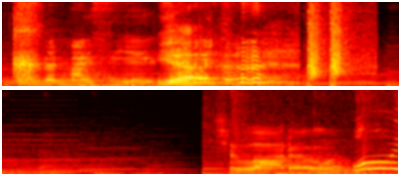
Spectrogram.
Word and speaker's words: gelato: one more time but with the english pronunciation okay don't make me go back there yeah gelato okay gelato why do you say do instead of two i think it just sounds more natural in english for lack of a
